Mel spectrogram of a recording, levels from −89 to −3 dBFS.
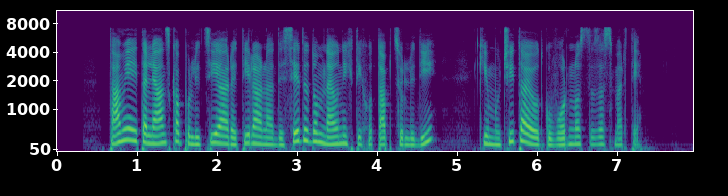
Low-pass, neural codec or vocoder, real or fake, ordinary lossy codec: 7.2 kHz; none; real; none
